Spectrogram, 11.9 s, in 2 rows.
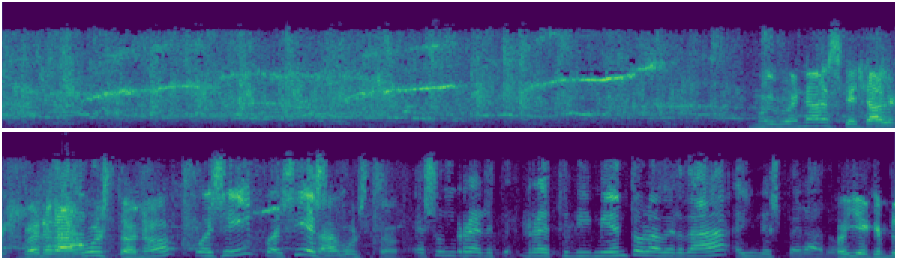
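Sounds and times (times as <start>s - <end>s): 
audience applause: 0.0s - 8.0s
speech: 5.0s - 11.9s.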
